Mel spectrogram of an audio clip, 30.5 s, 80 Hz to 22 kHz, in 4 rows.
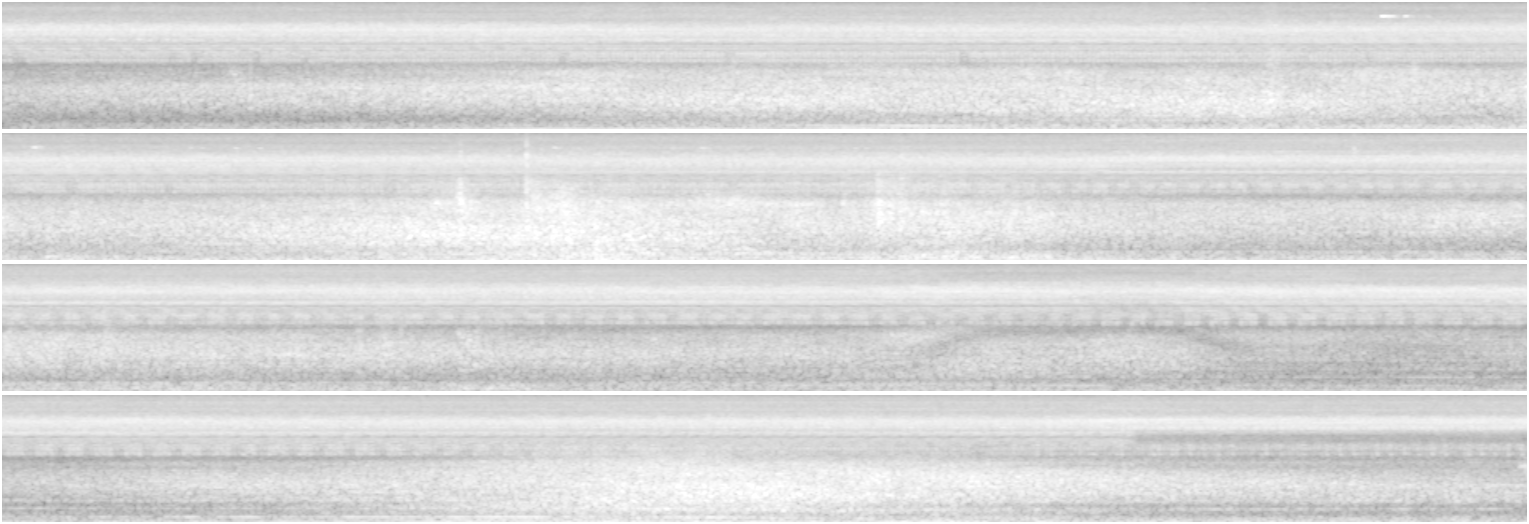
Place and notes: {"title": "貢寮區福隆村, New Taipei City - Night road", "date": "2014-07-29 18:50:00", "description": "Night road, Traffic Sound, Cicadas", "latitude": "25.02", "longitude": "121.94", "altitude": "19", "timezone": "Asia/Taipei"}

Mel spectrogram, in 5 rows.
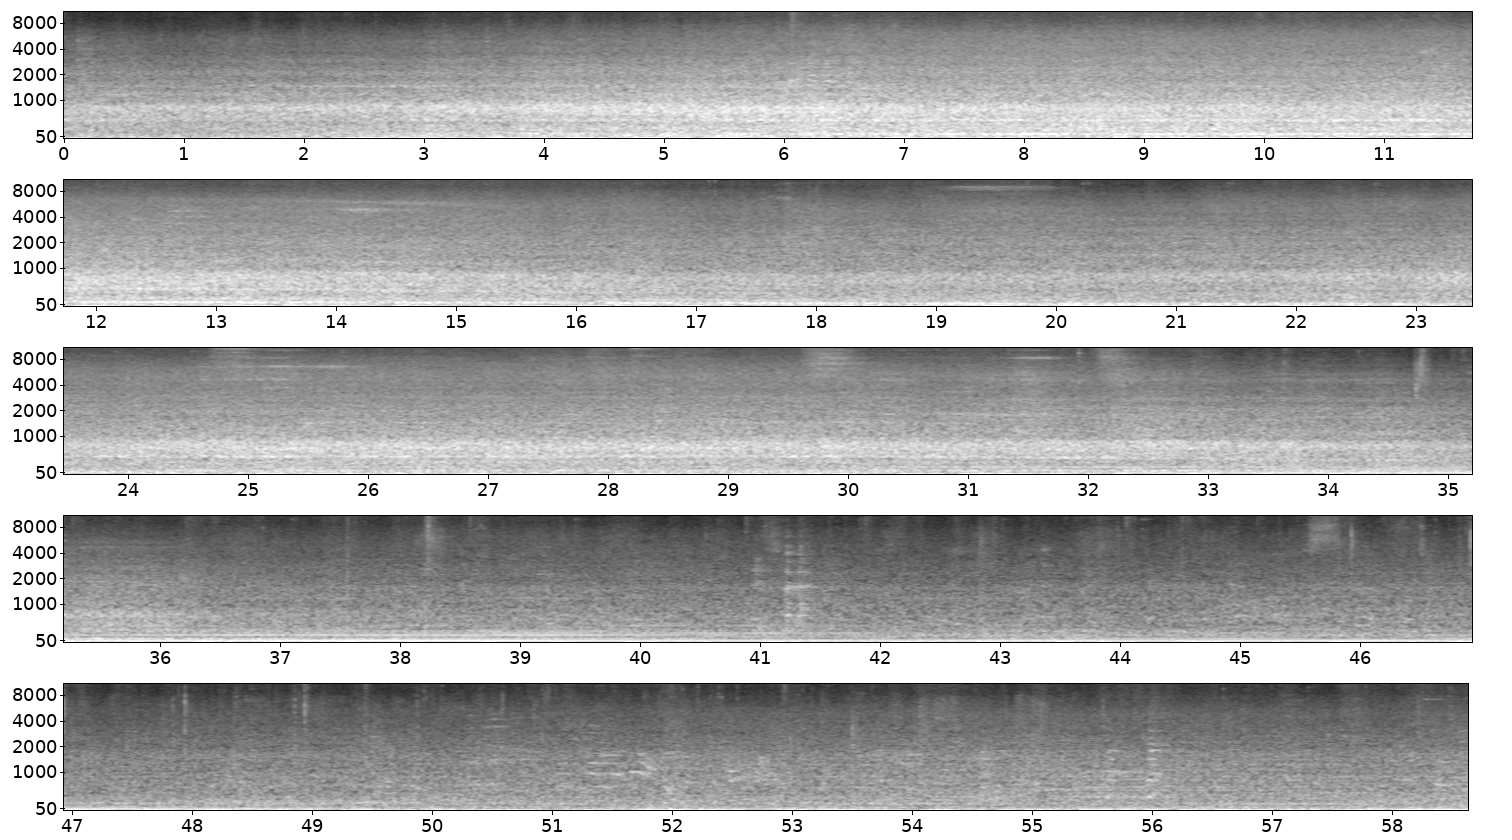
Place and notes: {"title": "ameyoko street, ueno station, tokyo - fish market, under JR railway tracks", "date": "2013-11-09 21:23:00", "description": "late evening, small fish restaurants, roaring trains", "latitude": "35.71", "longitude": "139.77", "altitude": "18", "timezone": "Asia/Tokyo"}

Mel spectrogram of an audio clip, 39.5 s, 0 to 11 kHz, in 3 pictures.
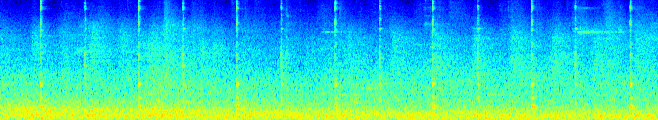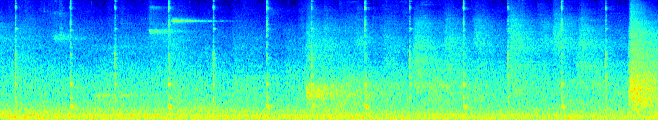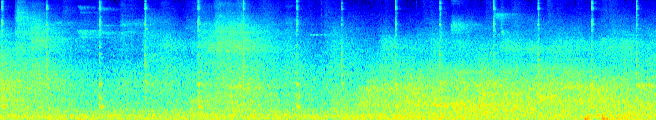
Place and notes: {"title": "Heraklion, downtown, Agios Minas Cathedral - grandfathers clock", "date": "2012-09-28 12:16:00", "description": "a clock ticking away in the cathedral's main hall.", "latitude": "35.34", "longitude": "25.13", "altitude": "30", "timezone": "Europe/Athens"}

